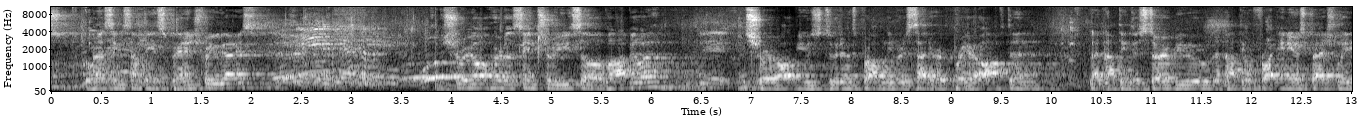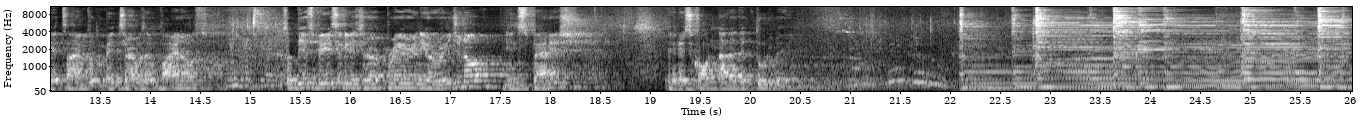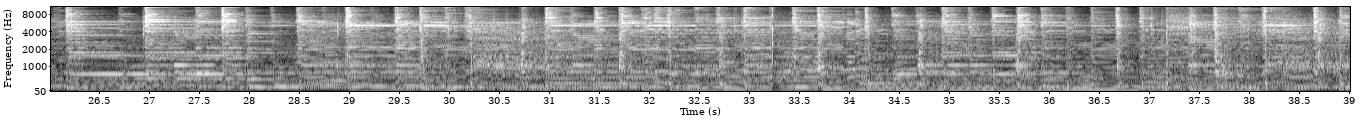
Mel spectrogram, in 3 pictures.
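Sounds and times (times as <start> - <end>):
acoustic guitars strumming: 4.2 - 39.0.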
